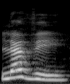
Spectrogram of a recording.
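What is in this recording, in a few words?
"laver", French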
